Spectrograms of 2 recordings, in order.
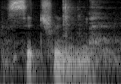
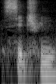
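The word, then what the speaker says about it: Citroën: make way for the ds citron as we call it in australia this is a 68 citroen ds or citroen if us to pronounce it properly um this is all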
